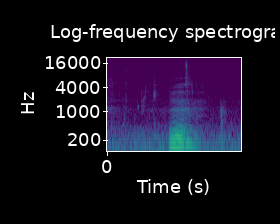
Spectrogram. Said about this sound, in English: Excuse me, coffee sip.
